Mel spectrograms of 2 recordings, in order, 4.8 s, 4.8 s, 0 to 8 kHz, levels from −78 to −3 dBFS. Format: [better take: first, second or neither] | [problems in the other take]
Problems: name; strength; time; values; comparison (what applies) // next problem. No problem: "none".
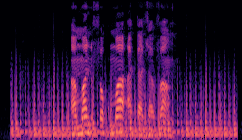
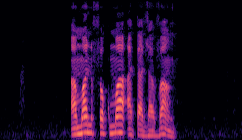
second | background sound (Strum); 1 dB below the speech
